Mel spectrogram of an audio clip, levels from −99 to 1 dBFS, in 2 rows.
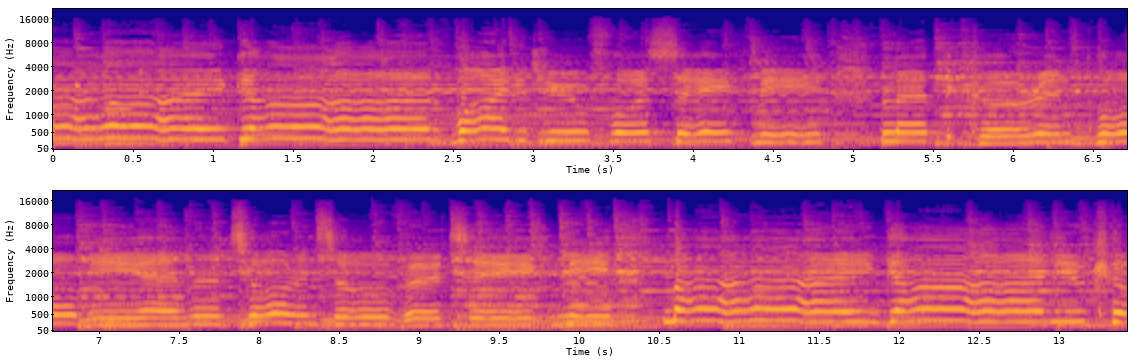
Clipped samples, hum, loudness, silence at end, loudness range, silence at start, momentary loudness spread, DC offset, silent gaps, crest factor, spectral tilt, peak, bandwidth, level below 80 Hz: under 0.1%; none; -23 LUFS; 0 s; 2 LU; 0 s; 3 LU; under 0.1%; none; 16 dB; -4 dB/octave; -6 dBFS; 15.5 kHz; -76 dBFS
